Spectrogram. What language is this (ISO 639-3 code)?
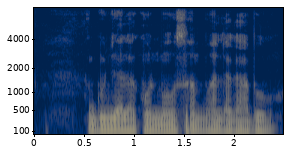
hne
